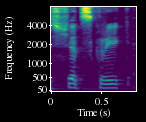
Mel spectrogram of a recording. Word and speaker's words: Schitt's Creek: Russian Doll, Schitt's Creek. That's the correct pronunciation, Schitt's Creek, and Veep.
